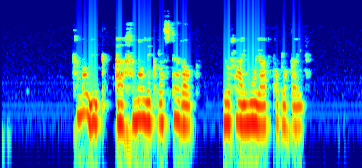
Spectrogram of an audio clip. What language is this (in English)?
Welsh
